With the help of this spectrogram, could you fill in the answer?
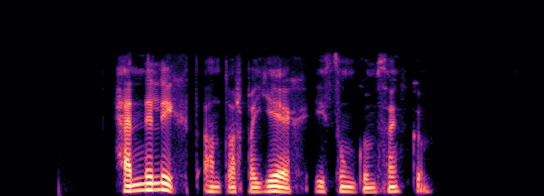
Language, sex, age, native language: Icelandic, male, 20-29, Icelandic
